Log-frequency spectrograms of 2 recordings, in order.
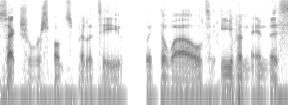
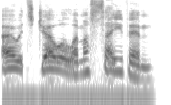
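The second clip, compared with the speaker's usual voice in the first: put-on British accent, very high-pitched; 3 dB louder than usual. Imagining the character's line in the British actor's real accent, British accent. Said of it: "he's played by a British man. If he'd have done it real".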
